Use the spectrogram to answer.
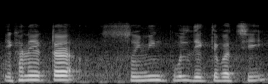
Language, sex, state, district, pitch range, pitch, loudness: Bengali, male, West Bengal, Cooch Behar, 175-200 Hz, 190 Hz, -19 LUFS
